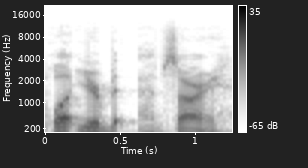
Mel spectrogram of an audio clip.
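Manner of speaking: ordinary delivery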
